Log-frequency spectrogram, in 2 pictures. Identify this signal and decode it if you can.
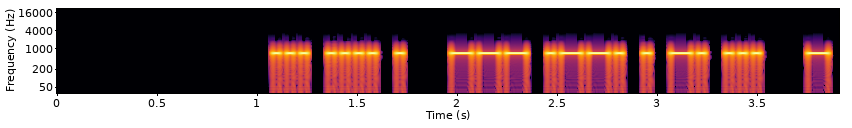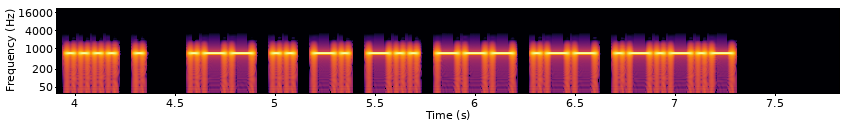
Morse code, heard as a keyed tone, about 34 wpm, 700 Hz. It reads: SHE OPENS THE WINDOW.
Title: Additional Easy Phrases 35wpm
